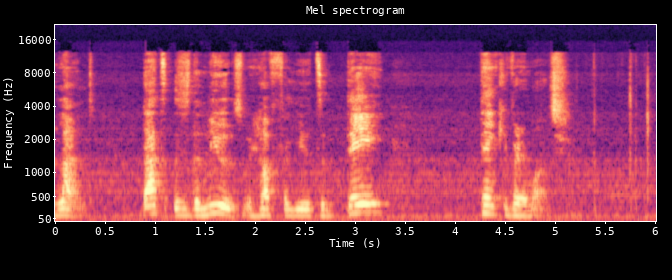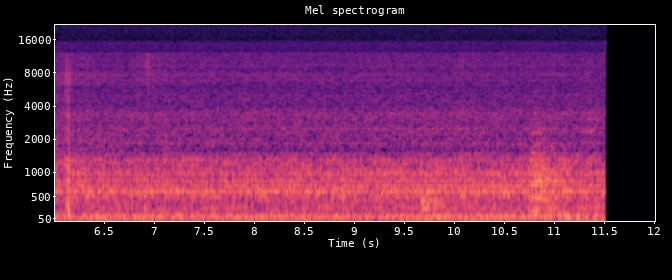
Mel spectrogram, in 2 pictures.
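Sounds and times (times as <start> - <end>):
low background hum: 0.0 - 11.6.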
